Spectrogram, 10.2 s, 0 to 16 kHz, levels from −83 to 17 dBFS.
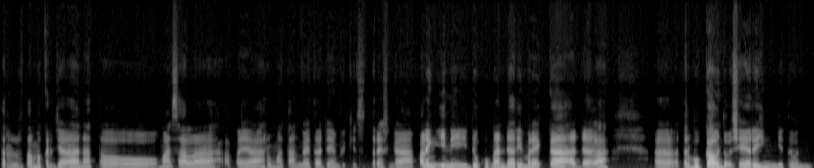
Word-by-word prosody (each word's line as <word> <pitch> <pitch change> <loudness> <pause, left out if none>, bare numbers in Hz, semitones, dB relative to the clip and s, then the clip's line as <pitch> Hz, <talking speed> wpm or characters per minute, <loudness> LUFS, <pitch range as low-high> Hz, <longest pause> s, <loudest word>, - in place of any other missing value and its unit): terutama 110 +2 -5
kerjaan 110 0 0
atau 100 0 -5 0.6
masalah 100 -1 -2
apa 95 - -10
ya, 100 +1 -2
rumah 105 -2 -9
tangga 105 0 -8
itu 110 +1 -5
ada 110 -1 -6
yang 105 - -6
bikin 100 0 -19
stres 105 +1 -8
gak 100 -2 -2
paling 145 +2 +5
ini 115 -9 0
dukungan 125 +1 0
dari 120 -1 +2
mereka 115 +2 +4
adalah, 110 +2 +2 0.6
eee, 100 -1 -2
terbuka 120 +3 +6
untuk 120 0 +1
sharing 115 -1 +1
gitu 100 0 -9
n - - -10
110 Hz, 155 wpm, -23 LUFS, 100-115 Hz, 0.6 s, terbuka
